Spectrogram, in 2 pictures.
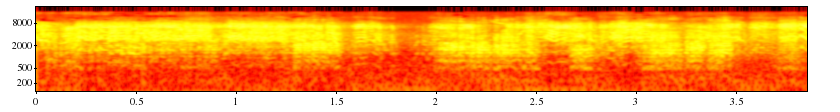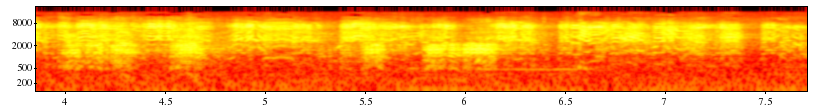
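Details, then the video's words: Hyacinth macaws keep up a long series of harsh, rasping screeches in uneven bursts, with brief dips between calls. "Hyacinth Macaws"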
